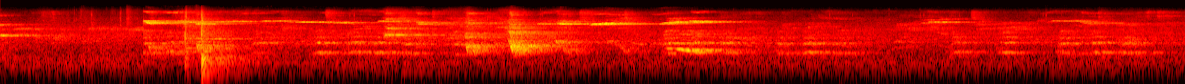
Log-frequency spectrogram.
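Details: Twelve-week-old German Shorthaired Pointer puppies Memphis and Patty, in a Mabe Kennels training program, practising backing point; short harmonic yips and barks come in an irregular cluster midway, with thin high whistled tones running through.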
